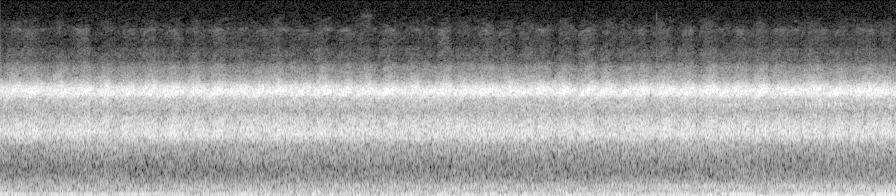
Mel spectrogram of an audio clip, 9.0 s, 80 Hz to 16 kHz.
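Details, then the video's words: Rice-paddy frogs in Nagaoka, Niigata, Japan, chorusing at midnight, recorded on a Zoom H4n; countless callers blend into an unbroken, buzzy, shimmering trill that holds steady throughout, with a quiet low-frequency drone beneath. "The frog sound at mid night (環境,自然音 -深夜のカエル大合唱-)"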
